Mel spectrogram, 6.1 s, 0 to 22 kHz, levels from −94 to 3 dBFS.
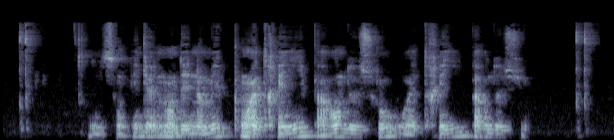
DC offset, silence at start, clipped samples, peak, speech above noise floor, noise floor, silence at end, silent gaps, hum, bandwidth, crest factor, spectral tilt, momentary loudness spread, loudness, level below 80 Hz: under 0.1%; 0.2 s; under 0.1%; -4 dBFS; 27 dB; -54 dBFS; 0.25 s; none; none; 11.5 kHz; 24 dB; -5 dB/octave; 17 LU; -26 LUFS; -68 dBFS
